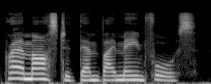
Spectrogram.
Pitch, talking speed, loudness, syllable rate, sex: 215 Hz, 170 wpm, -16 LUFS, 4.7 syllables/s, female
